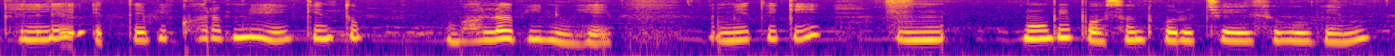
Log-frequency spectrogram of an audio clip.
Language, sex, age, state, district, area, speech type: Odia, female, 18-30, Odisha, Malkangiri, urban, spontaneous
